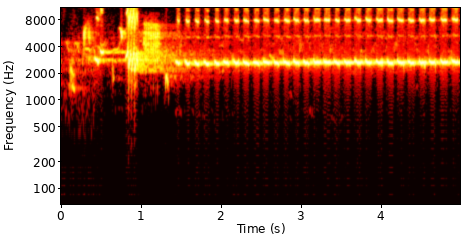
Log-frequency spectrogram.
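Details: A tutor recording of Mugimaki flycatcher song, meant for training white-rumped shamas. A few loud squeaky notes open into a long, steady, high trill of rapid ticks, about four per second, that runs to the end.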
